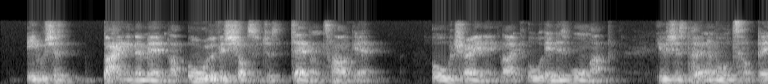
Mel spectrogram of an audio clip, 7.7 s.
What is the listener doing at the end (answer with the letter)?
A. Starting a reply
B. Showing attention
B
